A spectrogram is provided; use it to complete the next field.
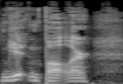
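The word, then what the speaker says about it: Newtownbutler: new time Butler and I was like what Newton Butler and she's like no its new time Butler I said yeah it's Newton Butler and she's like no it's spelt new time Butler and I said yeah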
